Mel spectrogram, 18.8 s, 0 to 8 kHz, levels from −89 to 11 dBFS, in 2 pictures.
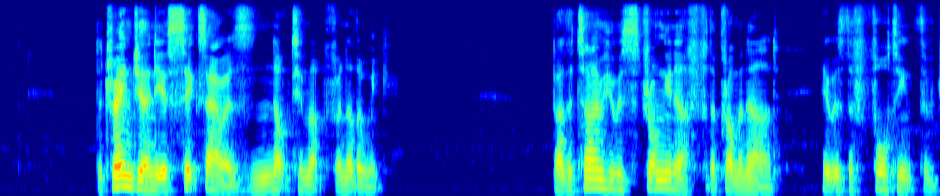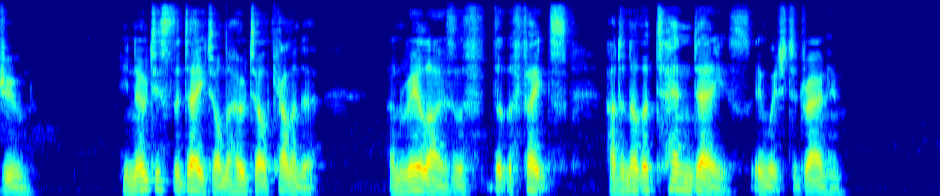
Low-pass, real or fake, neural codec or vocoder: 7.2 kHz; real; none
